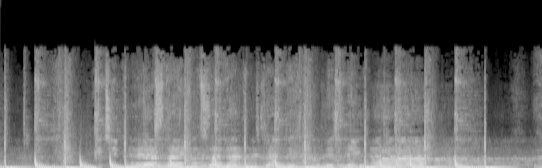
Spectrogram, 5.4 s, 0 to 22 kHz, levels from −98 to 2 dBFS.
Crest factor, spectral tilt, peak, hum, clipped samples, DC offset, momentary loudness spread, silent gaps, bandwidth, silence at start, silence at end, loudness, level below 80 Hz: 10 dB; -5 dB/octave; -2 dBFS; none; under 0.1%; under 0.1%; 4 LU; none; 16 kHz; 0 s; 0 s; -14 LUFS; -14 dBFS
